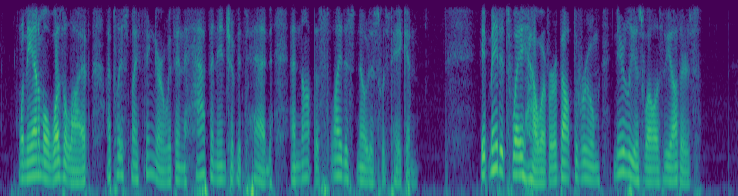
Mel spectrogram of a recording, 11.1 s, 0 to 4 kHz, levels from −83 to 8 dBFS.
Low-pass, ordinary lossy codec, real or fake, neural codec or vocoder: 3.6 kHz; Opus, 64 kbps; real; none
